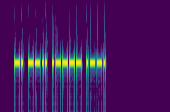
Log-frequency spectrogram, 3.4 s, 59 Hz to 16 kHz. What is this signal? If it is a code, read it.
Morse code, heard as a keyed tone, about 34 wpm, 700 Hz. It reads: NZ1P
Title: USA Call Signs - 4 Characters - Repeated 2x - 35wpm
